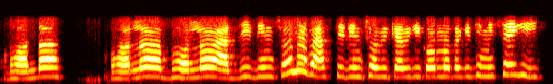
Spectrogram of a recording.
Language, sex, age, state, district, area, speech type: Odia, female, 45-60, Odisha, Angul, rural, conversation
